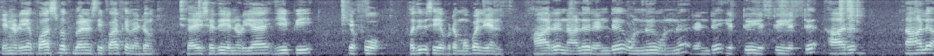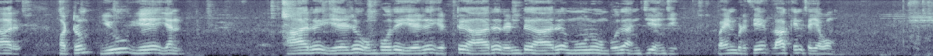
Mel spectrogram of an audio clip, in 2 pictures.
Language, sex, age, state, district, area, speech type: Tamil, male, 60+, Tamil Nadu, Nagapattinam, rural, read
